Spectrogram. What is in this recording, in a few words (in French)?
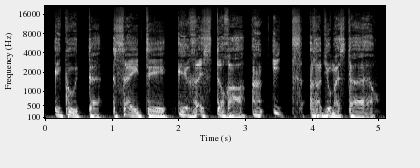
Voix off; Radio Master; Ca été et restera un hit; Habillage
